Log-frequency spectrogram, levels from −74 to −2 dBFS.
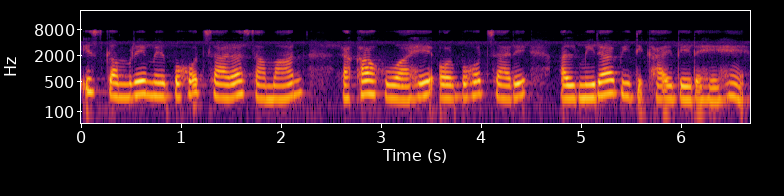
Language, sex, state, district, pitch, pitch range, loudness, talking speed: Hindi, female, Arunachal Pradesh, Lower Dibang Valley, 225 Hz, 210-250 Hz, -16 LUFS, 160 wpm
